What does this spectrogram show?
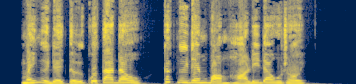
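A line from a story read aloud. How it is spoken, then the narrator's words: Angrily said. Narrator (Vietnamese): Định Tĩnh Sư Thái tức giận nói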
